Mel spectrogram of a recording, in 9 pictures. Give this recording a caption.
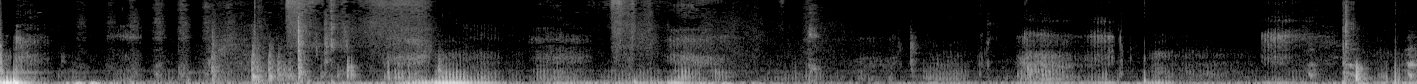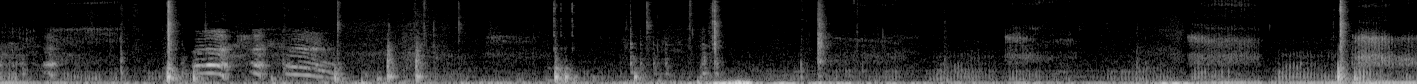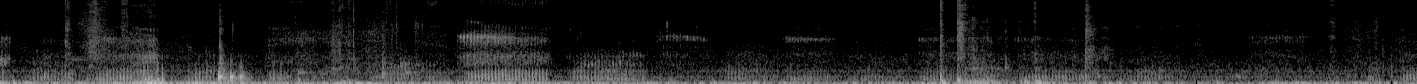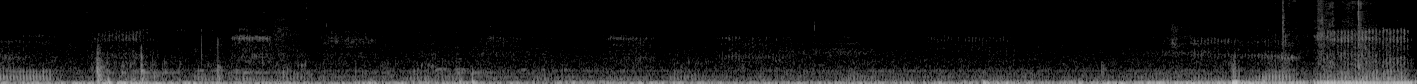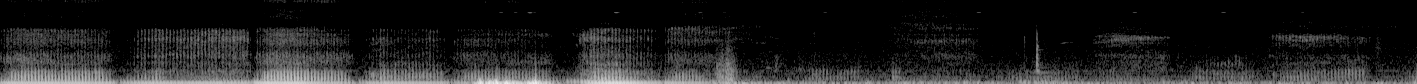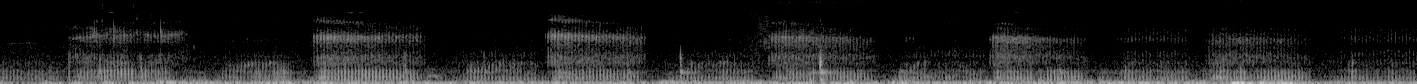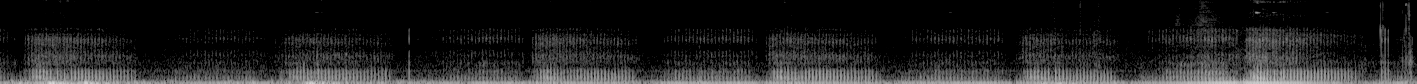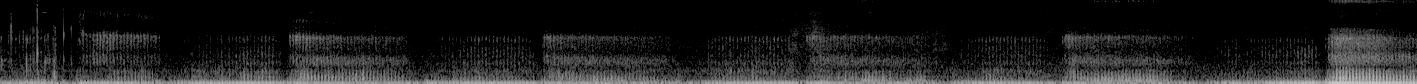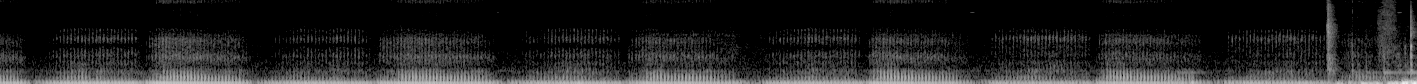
cat purr
cat, pet, purring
